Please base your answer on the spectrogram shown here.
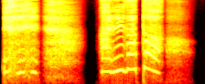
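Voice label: healed, Japanese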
